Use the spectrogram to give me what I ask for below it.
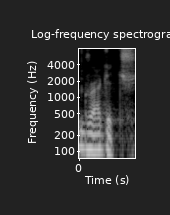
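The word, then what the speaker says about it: Dragić: name g Goran dragic dragic yeah I was told to correct I kept calling him dragic so uh Goran dragic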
